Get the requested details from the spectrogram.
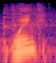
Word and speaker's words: Winc: Well, Wink first is spelled W-I-N-C.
